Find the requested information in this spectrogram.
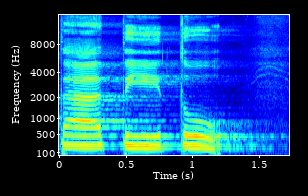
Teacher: untuk ta yang hidup keluarnya bersamaan dengan keluarnya suara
